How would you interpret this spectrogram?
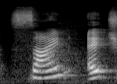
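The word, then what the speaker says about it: sinh: If we are taking the first hyperbolic function, that is sine h of x. How do we pronounce this? We can pronounce either way, hyperbolic sine x or sine h of x.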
